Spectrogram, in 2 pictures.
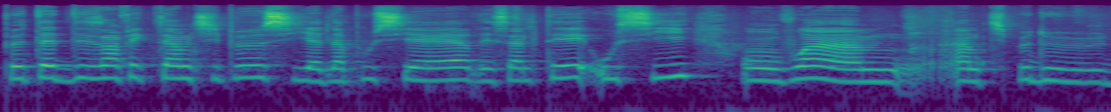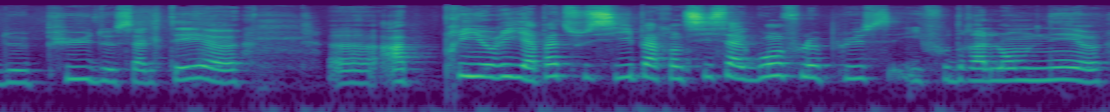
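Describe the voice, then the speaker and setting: High voiced woman doing a chatty family vlog, rambles a bit and repeats words. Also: steady tone, moderate pace, a little mellow. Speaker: family vlogger. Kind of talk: casual chatty vlog talk to viewers.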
